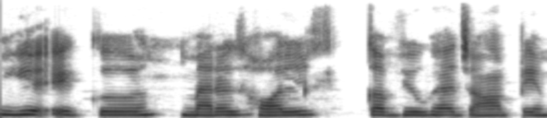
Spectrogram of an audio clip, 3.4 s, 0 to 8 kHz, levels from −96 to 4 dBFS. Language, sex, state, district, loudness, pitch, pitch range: Hindi, female, Uttar Pradesh, Deoria, -18 LUFS, 230 Hz, 220-245 Hz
